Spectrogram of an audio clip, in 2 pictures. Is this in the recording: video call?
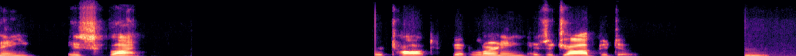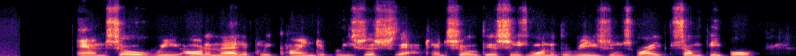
yes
